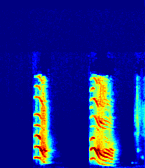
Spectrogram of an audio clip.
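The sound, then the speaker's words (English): Two short, high-pitched squeaky calls, a quiet cow elk call used to call elk, separated by a pause; each is brief and descending with a harmonic, nasal quality, then silence. “And then we're going to go right back to that real quiet cow call.”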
